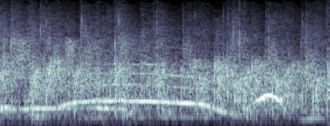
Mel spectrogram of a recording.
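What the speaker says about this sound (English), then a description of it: "Please give a warm round of applause for John Kohler." A crowd at a health talk applauds steadily and loudly, a dense wash of clapping lasting the whole moment, with a voice rising briefly above it.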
